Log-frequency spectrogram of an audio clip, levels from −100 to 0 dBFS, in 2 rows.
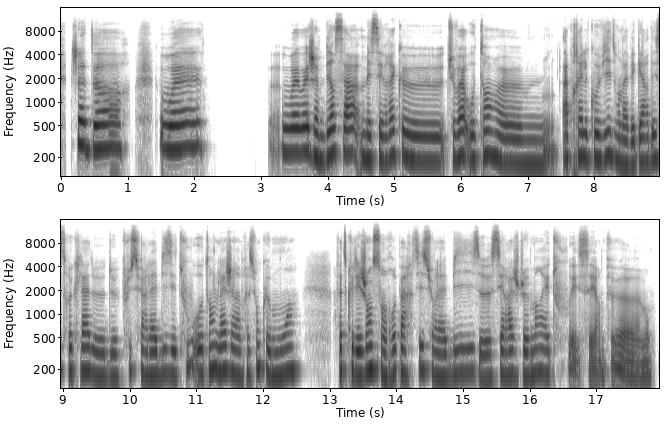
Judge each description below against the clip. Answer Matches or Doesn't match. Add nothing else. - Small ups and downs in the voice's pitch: Doesn't match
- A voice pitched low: Doesn't match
